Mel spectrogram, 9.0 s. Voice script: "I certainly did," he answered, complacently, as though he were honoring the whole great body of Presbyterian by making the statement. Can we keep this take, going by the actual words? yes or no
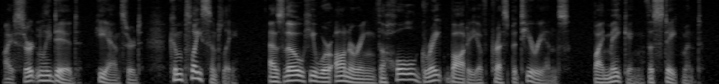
no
